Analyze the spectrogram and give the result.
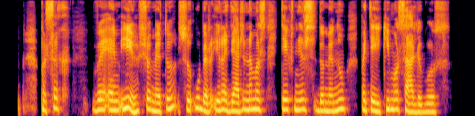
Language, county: Lithuanian, Vilnius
